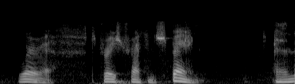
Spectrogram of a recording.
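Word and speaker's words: Jerez: they raced in where f i've i've been pronouncing it jiras or whereas but apparently it's pronounced whereif the racetrack in spain and this is the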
